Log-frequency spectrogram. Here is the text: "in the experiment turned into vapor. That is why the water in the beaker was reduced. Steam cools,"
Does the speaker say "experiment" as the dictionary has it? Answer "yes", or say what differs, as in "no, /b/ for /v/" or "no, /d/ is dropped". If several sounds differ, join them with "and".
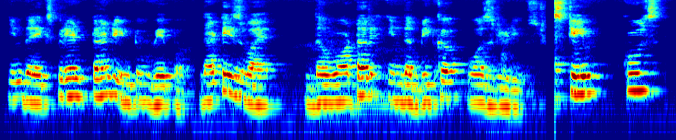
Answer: no, /m/ is dropped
